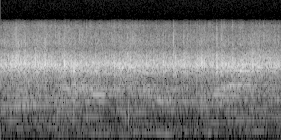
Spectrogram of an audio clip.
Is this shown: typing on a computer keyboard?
no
